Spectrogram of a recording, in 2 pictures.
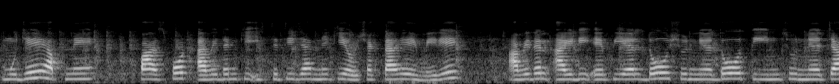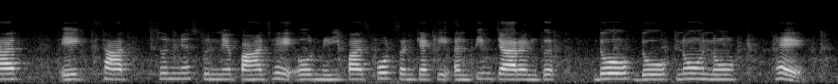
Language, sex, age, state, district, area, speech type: Hindi, female, 60+, Madhya Pradesh, Harda, urban, read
